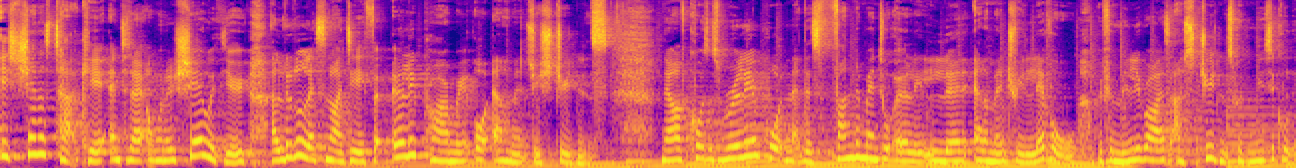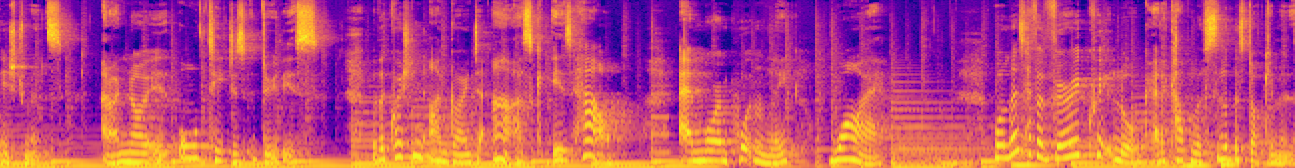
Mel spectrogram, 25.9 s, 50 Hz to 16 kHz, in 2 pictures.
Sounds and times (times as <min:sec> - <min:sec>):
Speech: 0:00.0 - 0:21.9, 0:22.9 - 0:25.9
Tender music: 0:03.4 - 0:25.9.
